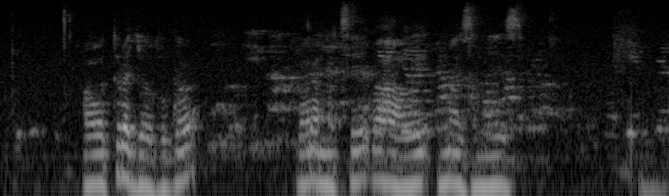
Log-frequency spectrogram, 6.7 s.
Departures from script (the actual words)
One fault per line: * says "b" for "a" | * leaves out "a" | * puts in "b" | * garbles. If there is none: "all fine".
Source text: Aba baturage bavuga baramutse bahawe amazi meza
all fine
